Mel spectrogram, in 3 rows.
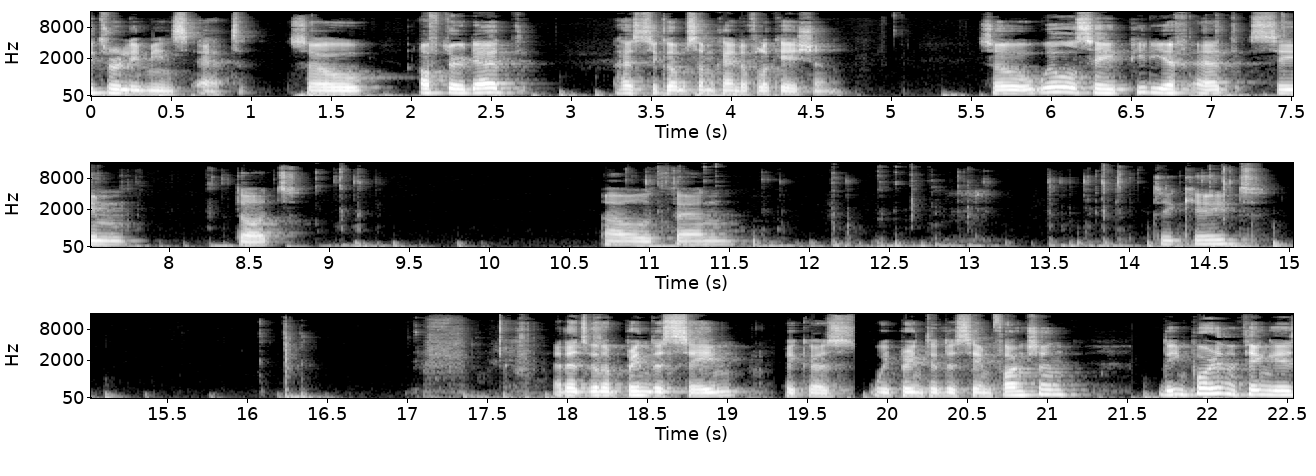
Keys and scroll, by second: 6.6-9.5 typing, 10.6-15.6 typing, 16.2 Return.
